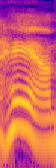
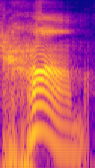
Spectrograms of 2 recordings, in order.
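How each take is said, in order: First: The word starts with a plain h sound. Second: The word starts with a throaty kh sound. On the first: The speaker calls it wrong. "It's not Ham" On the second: The speaker calls it right. "it's Ham, with the German Ach"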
